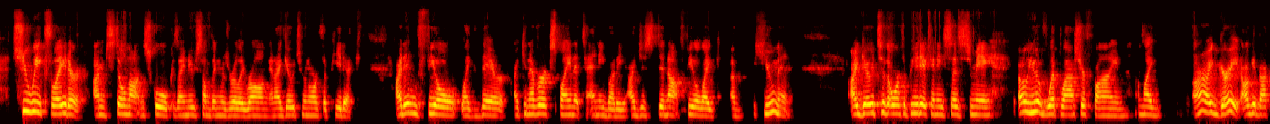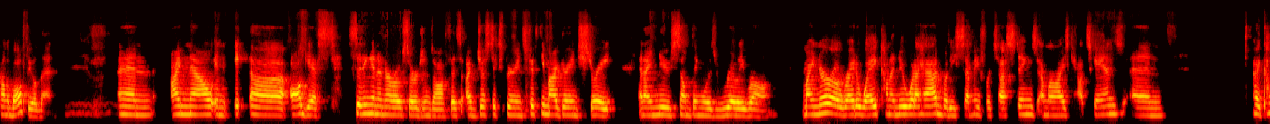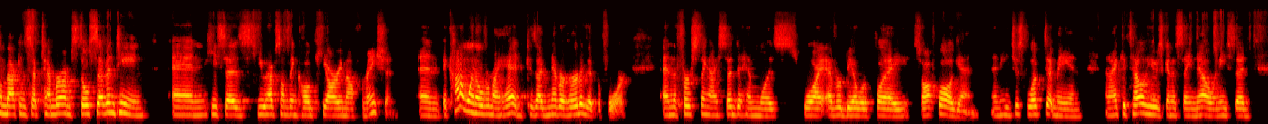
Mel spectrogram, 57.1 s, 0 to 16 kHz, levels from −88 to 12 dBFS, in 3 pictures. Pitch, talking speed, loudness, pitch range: 200 Hz, 195 wpm, -26 LUFS, 185-230 Hz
